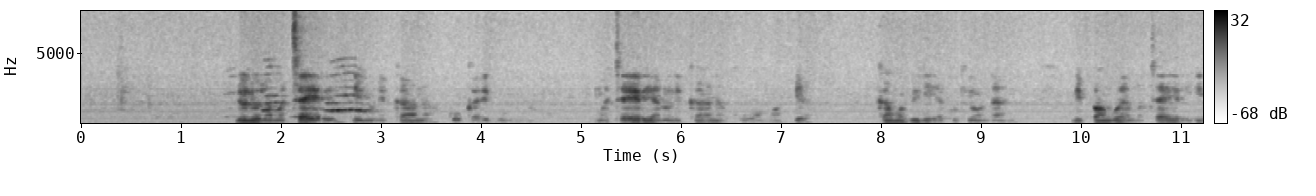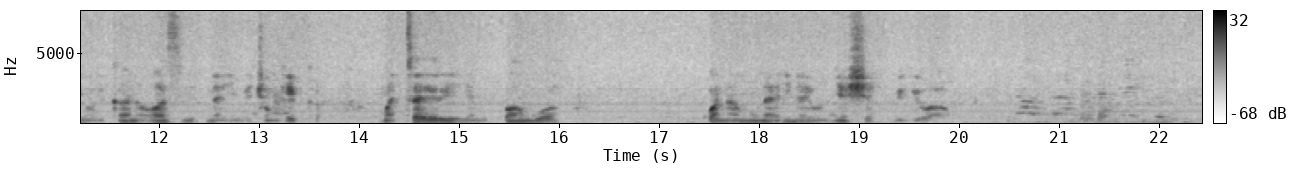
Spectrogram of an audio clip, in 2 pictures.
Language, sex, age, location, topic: Swahili, male, 25-35, Nairobi, finance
